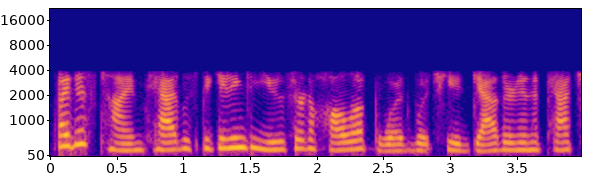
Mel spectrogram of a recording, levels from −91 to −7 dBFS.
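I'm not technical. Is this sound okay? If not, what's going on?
No. The AMR narrowband mobile codec affects the whole clip, from start to finish. It is the speech format used on older mobile calls. It keeps only a narrow slice of sound, here about 150 Hz to 3.7 kHz, so the voice loses its bass and its crisp top. It also rebuilds speech from a simplified model of the throat, working in tiny 20 ms chunks. This clip uses very little data, so the damage is heavy and the speech comes out buzzy and synthetic.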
